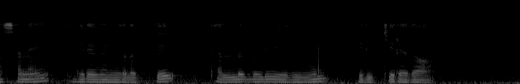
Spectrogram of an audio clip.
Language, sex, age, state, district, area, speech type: Tamil, male, 30-45, Tamil Nadu, Tiruvarur, rural, read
